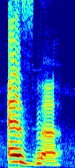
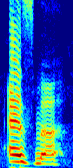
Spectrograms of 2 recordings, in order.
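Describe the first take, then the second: The two takes are said the same way.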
